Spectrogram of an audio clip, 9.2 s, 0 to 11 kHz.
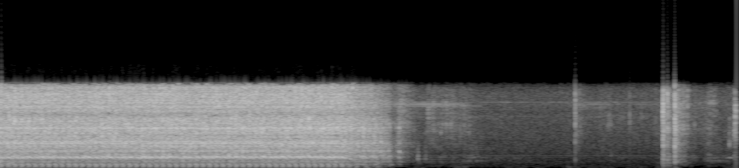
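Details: Rebuilt Honda ATC 110: small single cylinder thumps evenly at about four beats a second, then shuts off cleanly; healthy, steady idle.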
